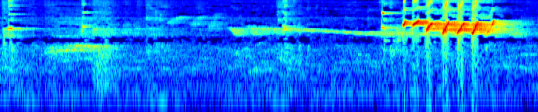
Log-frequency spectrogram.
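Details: Sooty-headed bulbul, kutilang, giving a full-isian master song. Scattered soft notes and a long, thin, gently rising whistle lead into a loud burst of rapid, sharply repeated chirping phrases near the end.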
